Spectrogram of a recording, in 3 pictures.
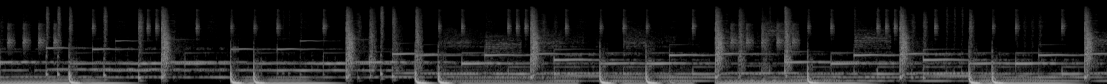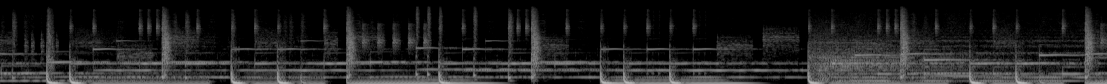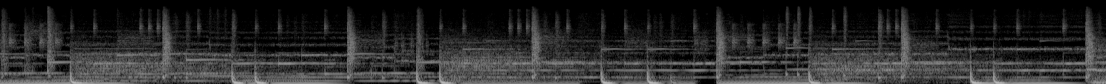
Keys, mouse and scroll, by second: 7.0 click, 9.1 click, 10.8-11.7 drag, 11.7-17.3 drag, 17.9 click, 21.0 click, 22.4 click, 27.0 click, 28.7 click.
